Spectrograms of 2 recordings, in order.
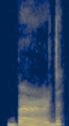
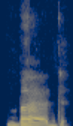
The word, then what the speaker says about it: bird: like RP received pronunciation, this R is often silent unless it is followed by a vowel. So car sounds more like car, and bird sounds more like bird, bird.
